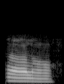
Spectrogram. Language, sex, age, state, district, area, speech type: Malayalam, female, 30-45, Kerala, Alappuzha, rural, conversation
